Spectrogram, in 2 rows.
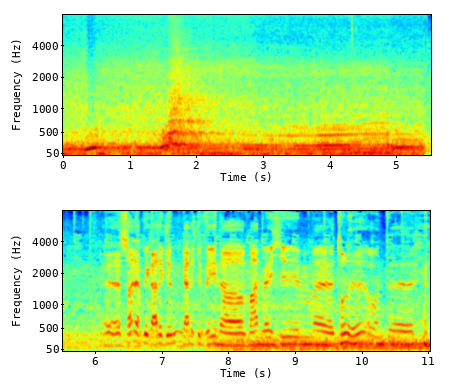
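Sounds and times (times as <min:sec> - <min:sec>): car engine accelerating: 0:00.0 - 0:05.5.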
